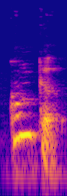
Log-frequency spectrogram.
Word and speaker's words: conquer: for example the word conquer we say conquer coner conquer we speak with more emphasis more Force more pressure so emphasis is on the word Kong not on C so the first syllable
